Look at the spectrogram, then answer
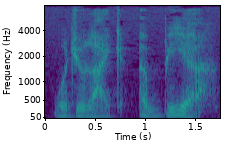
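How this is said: The last word sounds like 'beer'. "in my English"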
